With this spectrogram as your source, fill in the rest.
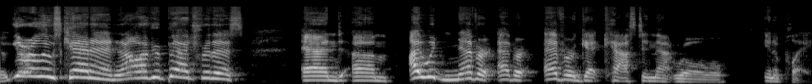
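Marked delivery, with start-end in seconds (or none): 0.1-2.5 very high, rapid-fire screaming. An actor imitates his boss character yelling cop clichés, imitating a screaming boss. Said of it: "He just screams like".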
